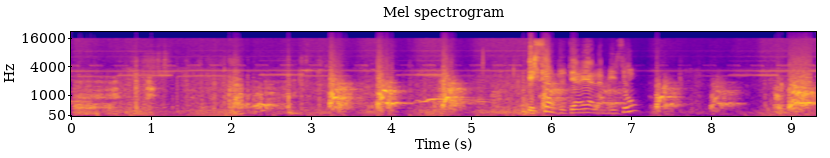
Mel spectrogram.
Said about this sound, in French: d'énormes chiens loups, prêts à mordre. Ils courent vers l'entrée de la maison et sautent sur le verre contre le portail pour essayer de mordre les garçons qui se retirent en vitesse.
